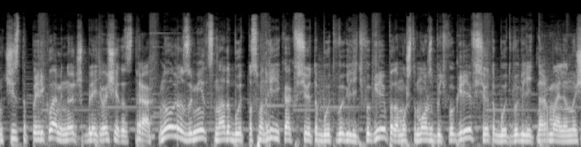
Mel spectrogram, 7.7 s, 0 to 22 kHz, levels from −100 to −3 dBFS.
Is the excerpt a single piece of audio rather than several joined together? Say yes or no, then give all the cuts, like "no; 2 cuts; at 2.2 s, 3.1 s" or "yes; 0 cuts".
yes; 0 cuts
